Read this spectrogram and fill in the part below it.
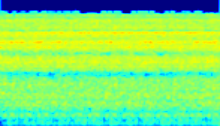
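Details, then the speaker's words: Fuel injector heard through a stethoscope placed on the injector body while the engine is cranked: steady fast ticking over hissy background, a click rather than a dull thud, meaning the injector is operating properly. "Okay, go ahead and crank it, Cole. And I do hear it clicking,"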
